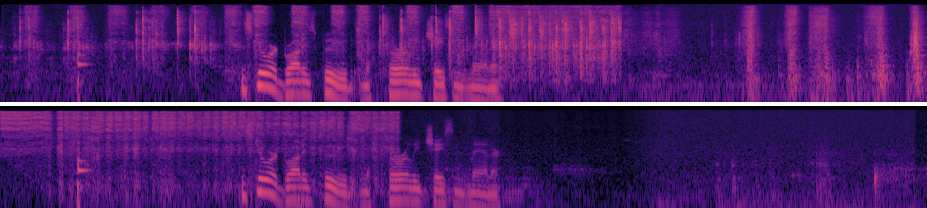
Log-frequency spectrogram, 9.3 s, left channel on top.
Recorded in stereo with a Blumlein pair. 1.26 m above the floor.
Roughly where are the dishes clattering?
Ahead.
